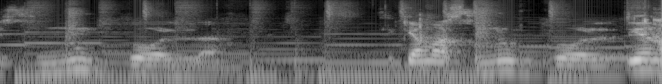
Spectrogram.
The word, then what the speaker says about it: Snubbull: Sì, proprio, allora, questo libro qua è proprio eh, scritto come si pronuncia ed è Snoopball, signori miei.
